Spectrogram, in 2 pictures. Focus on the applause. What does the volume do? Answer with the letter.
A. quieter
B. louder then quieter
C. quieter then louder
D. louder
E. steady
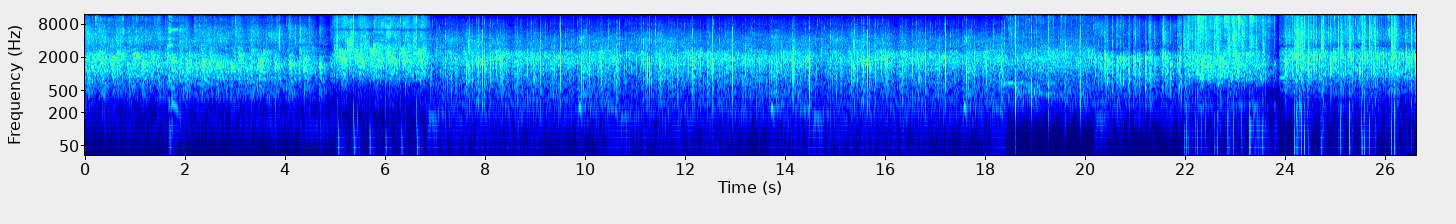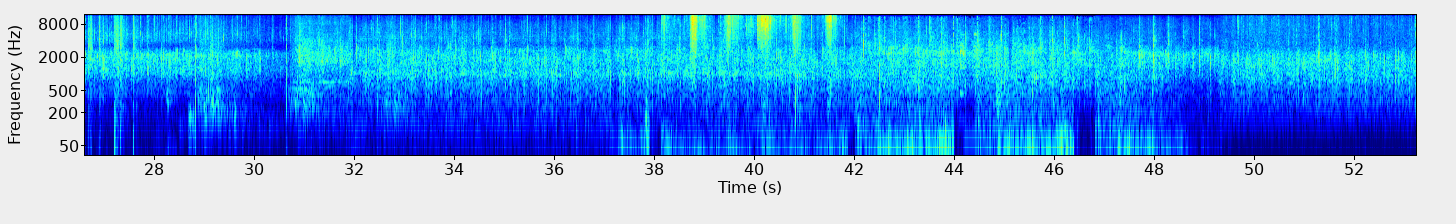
E.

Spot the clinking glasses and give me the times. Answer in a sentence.
You can hear the clinking glasses from 44.1 to 45.2 s.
